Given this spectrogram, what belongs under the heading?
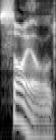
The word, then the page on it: soiled: British English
